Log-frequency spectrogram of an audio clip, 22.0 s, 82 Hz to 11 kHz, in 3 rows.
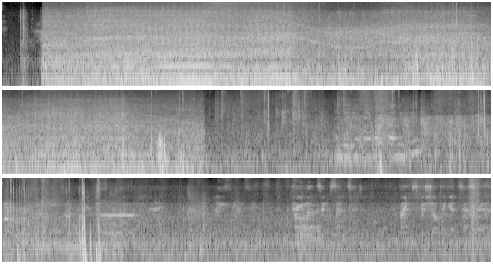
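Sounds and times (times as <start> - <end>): vehicle engine and road noise: 0.6 - 10.4.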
